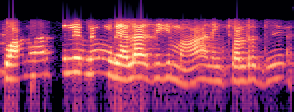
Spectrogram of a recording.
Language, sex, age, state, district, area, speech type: Tamil, female, 30-45, Tamil Nadu, Tirupattur, rural, conversation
